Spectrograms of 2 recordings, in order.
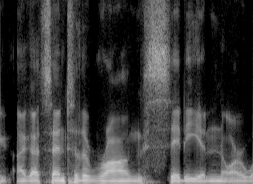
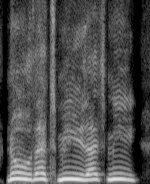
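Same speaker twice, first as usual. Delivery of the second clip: much higher and louder, urgent; frantic high call of recognition; excited; 9 dB louder than usual. Retold or imitated. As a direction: jump in before the call drops. Urgently calling out on phone.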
